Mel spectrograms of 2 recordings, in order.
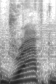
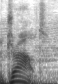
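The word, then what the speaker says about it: draught: English to refer to draft beer. Uh, drought. Very good. Drought. D r a u g ht. Yeah. Why is that hard to say? Drought. Actually, no, it's draft.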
